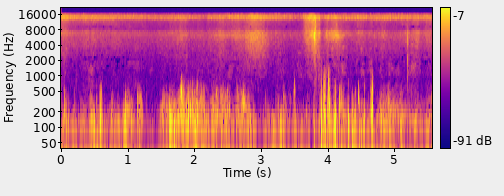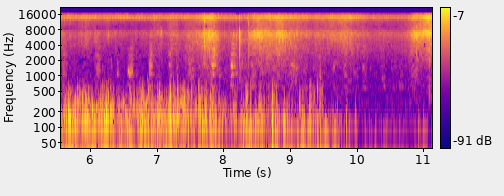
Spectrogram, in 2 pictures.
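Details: Cocker spaniels retrieving along a river bank during gundog-style training, panting close by in rapid low breathy bursts that pause briefly near the start and soften toward the end.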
